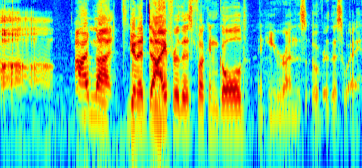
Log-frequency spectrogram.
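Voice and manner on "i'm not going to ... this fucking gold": wounded, injured thug character voice. Voicing a wounded thug who gives up the chase: voicing a wounded thug. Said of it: "this guy who got, uh, cleft is just like".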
